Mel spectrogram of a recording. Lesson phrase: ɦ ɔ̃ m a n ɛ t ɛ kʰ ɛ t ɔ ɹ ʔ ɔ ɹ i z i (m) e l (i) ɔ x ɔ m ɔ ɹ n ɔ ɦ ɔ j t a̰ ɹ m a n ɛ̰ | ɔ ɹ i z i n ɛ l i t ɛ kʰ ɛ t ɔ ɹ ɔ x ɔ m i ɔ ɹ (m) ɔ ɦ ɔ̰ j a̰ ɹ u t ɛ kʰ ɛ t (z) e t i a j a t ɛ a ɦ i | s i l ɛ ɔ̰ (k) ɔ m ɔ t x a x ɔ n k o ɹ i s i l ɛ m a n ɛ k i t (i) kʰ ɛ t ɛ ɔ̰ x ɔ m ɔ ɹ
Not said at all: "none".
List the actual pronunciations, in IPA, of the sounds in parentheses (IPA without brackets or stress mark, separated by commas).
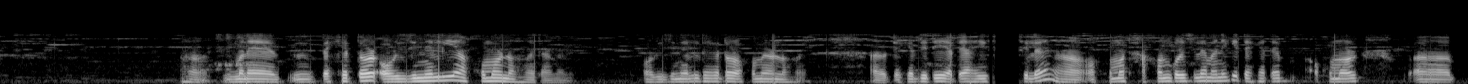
n, i, n, z, x, ɛ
